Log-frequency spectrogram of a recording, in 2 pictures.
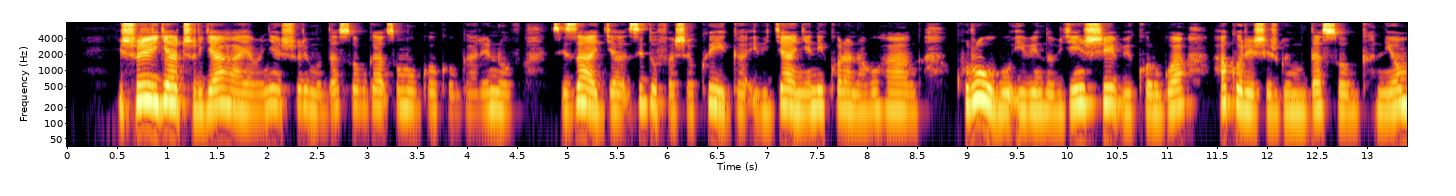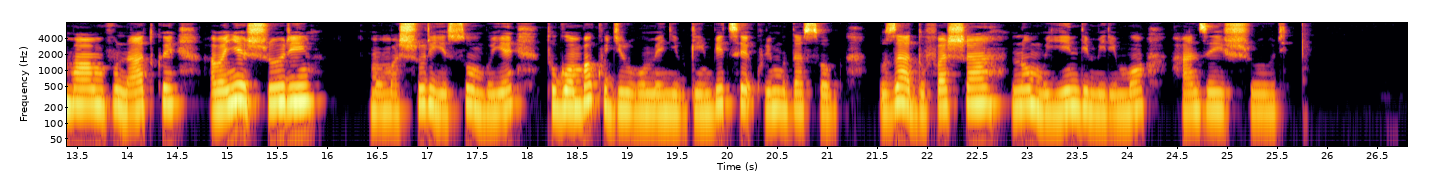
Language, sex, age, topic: Kinyarwanda, female, 25-35, education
